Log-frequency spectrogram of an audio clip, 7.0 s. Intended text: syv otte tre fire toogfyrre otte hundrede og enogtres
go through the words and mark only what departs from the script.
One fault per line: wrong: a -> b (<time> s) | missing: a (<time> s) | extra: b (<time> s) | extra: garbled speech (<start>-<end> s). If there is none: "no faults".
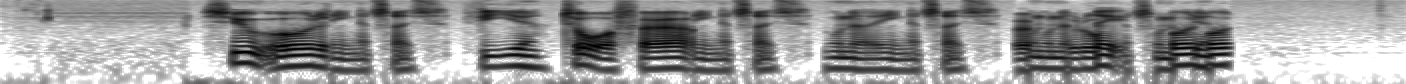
wrong: tre -> enogtres (1.7 s)
wrong: otte -> enogtres (3.5 s)
extra: garbled speech (5.1-6.2 s)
